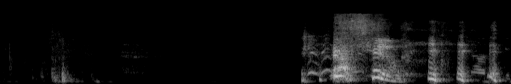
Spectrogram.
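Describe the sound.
A sharp, loud sneeze bursts out after a stretch of near silence and a faint breath, followed by several short, breathy bursts.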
